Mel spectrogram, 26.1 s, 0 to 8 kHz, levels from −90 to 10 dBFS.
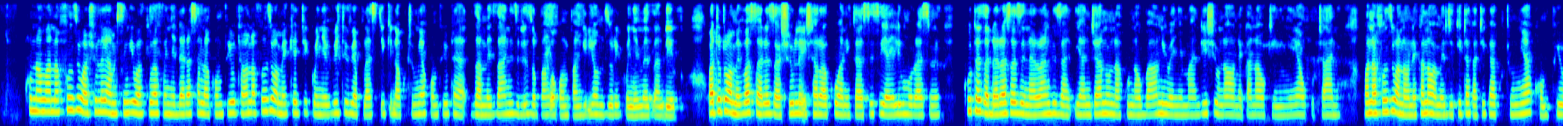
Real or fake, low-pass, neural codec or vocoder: fake; 7.2 kHz; codec, 16 kHz, 8 kbps, FunCodec, trained on LibriTTS, 25 frames a second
